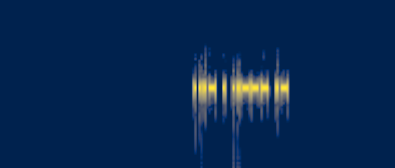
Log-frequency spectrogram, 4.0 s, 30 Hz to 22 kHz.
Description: Morse code, heard as a keyed tone, about 52 wpm, 700 Hz. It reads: VE2A
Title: DXCC-100 Call Signs - 4 Characters - Repeated 3x - 50wpm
